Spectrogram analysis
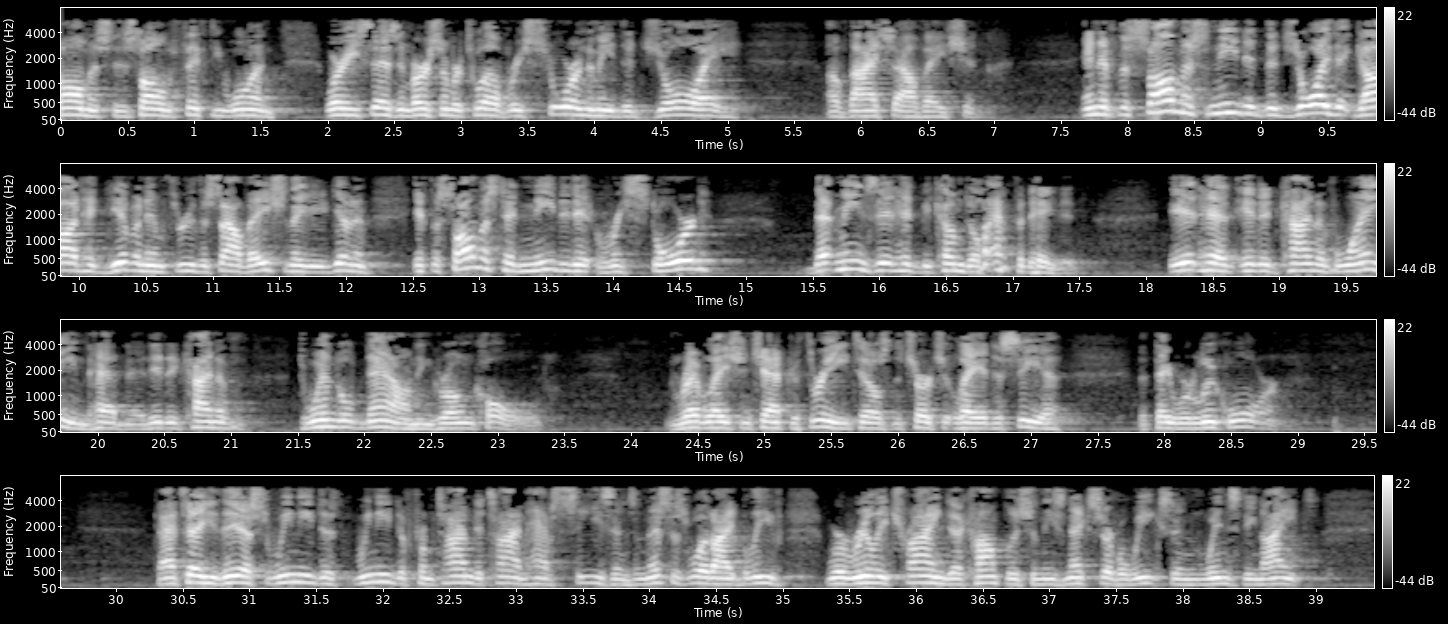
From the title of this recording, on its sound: Ketha Heights Baptist Church ~ Live Broadcast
